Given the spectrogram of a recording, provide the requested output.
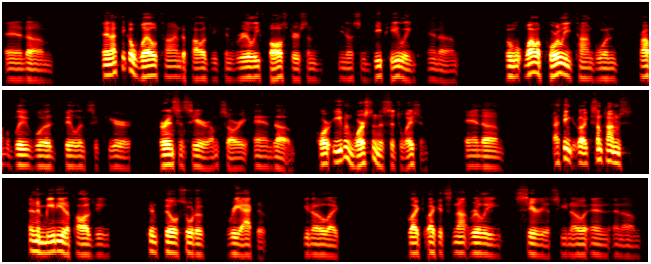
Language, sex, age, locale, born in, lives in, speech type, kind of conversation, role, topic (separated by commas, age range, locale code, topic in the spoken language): English, male, 40-44, en-US, United States, United States, conversation, podcast, guest, Why is it important to give a sincere and thoughtful apology?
